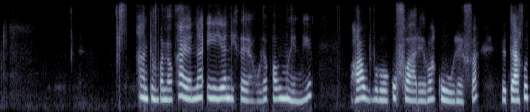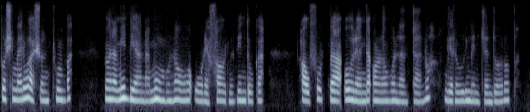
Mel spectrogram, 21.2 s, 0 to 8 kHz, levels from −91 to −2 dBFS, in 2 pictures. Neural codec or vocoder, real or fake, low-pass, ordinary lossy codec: codec, 16 kHz, 0.8 kbps, ZipCodec; fake; 7.2 kHz; Opus, 16 kbps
